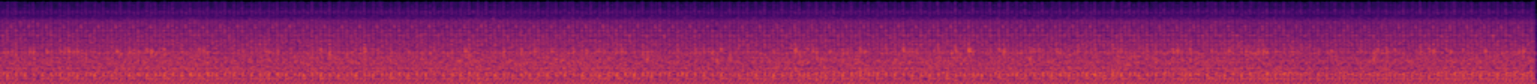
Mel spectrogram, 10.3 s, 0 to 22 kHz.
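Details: IMT 560 tractor diesel after a temporary electronic fuel pump install, with pump pressure about 3.5–4 psi. Even diesel clatter at idle, about three to four beats a second, with no stumbling. Healthy idle.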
